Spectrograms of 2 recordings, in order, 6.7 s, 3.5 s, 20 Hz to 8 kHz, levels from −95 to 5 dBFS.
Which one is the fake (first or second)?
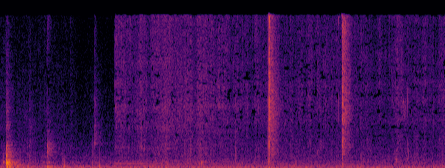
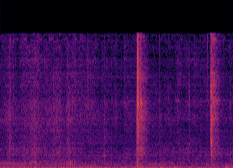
second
